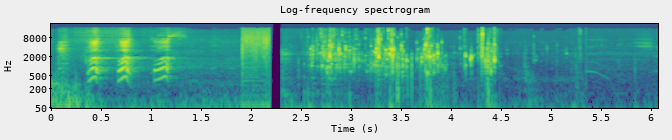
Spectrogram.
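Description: Three short rising whines from a dog. After a cut, heavy water splashing about two seconds long, as something thrashes in a fishing landing net at the water's surface.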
